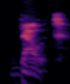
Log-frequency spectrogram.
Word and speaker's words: doubt: honnest okay number three doubt don't say doubt--but or hear that don't say depth okay be silent when it goes before T so we say that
